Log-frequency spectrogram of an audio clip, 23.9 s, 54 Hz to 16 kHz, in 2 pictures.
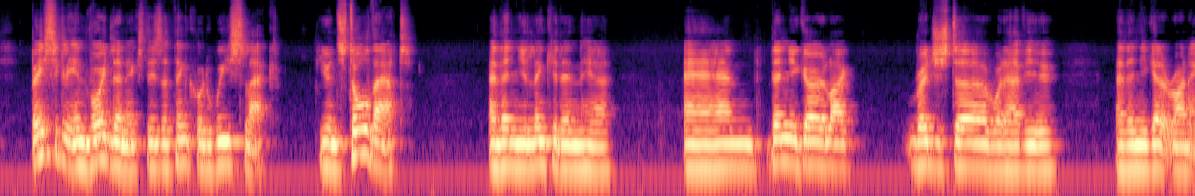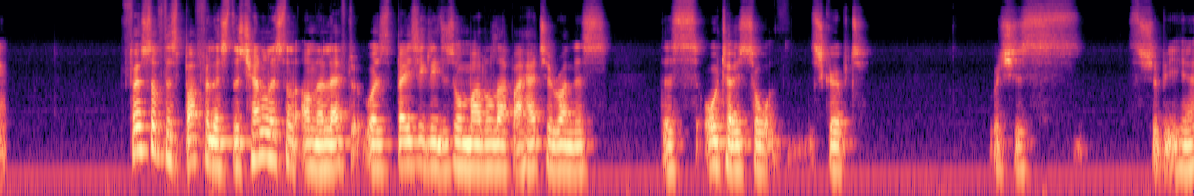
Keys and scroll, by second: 7.3 Return, 7.3 typing, 11.9 ctrl+d, 17.8 Up, 18.5-19.9 Up, 20.9 Down, 21.2 Down, 21.4 Down, 22.3 Down, 22.6 Page_Down, 23.0 Page_Up, 23.3-23.8 Down.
